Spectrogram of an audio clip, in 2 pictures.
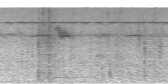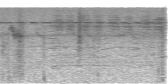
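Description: Footsteps crunch through dry grass and brush.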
